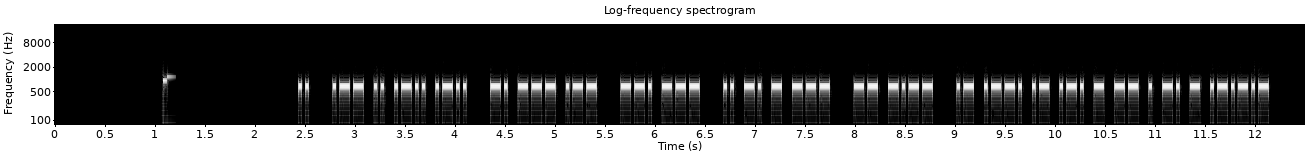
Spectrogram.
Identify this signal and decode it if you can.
Morse code, heard as a keyed tone, about 34 wpm, 700 Hz. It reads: I WILL NOW GO INTO MY APARTMENT.
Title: Sentences from Top 1000 Words - Review Part 6 - 35wpm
